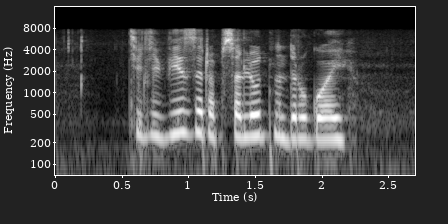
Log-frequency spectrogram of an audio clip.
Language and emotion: Russian, neutral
